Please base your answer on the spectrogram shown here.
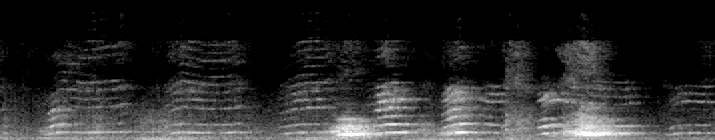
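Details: Brittany puppies at play in a training kennel, giving a run of high, whiny yelps and short yips, several rising then falling, bunched closer together and louder toward the end.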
